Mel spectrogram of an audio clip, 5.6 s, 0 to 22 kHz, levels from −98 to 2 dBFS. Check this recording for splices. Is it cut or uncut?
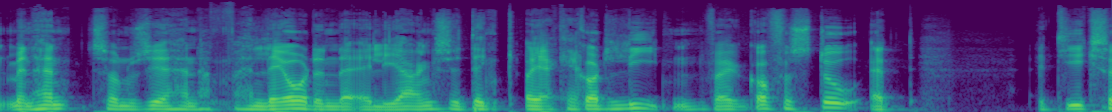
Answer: cut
